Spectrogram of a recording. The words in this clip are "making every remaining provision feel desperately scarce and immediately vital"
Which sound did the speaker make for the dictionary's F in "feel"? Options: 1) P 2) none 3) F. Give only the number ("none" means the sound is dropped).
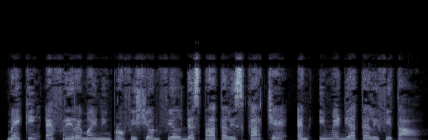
3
